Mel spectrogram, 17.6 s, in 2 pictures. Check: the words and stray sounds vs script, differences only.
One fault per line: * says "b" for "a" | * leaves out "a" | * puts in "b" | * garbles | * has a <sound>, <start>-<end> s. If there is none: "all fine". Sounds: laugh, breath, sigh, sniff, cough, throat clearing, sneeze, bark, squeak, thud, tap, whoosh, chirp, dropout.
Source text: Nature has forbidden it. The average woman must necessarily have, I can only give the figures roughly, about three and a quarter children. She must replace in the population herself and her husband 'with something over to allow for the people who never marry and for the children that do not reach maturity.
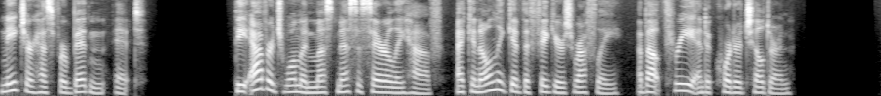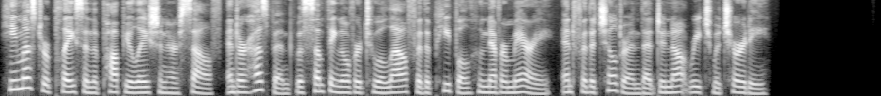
* says "He" for "She"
